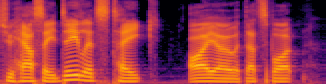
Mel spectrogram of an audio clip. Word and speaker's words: Io: Let's take Io at that spot. It's so annoying that his name is not pronounced Ao.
